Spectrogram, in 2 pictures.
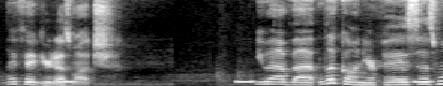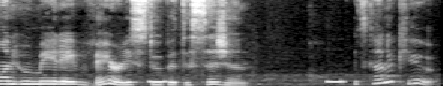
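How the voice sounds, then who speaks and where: A woman's voice: fairly high pitch, background noise. A woman voicing a cocky, ancient werewolf in an audio roleplay, teasing and menacing with a sardonic, impatient manner. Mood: teasing, probing. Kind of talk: scripted audio roleplay monologue to a listener.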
